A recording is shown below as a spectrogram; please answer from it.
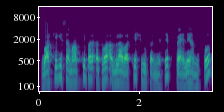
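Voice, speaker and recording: A man's voice: mid-range voice, animated, fairly quick, dry recording. A man teaching a Hindi grammar lesson over slides, who explains with everyday examples and speaks to viewers as friends. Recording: dry, narrow phone-like sound.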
